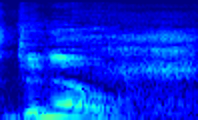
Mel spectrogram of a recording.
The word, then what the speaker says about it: Donnot: to say it yeah it's Den see so is that French French Mark do d n o w no d o n n o got it yeah okay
